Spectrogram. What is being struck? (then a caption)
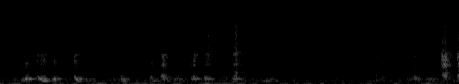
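Wax-coated scratch art paper with wooden stylus. A wooden stylus scratches fine strokes into the mane area of a black wax-coated scratch art paper sheet held flat. The result is a series of quiet, dry, rasping scrapes with short bright bursts and no ringing.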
